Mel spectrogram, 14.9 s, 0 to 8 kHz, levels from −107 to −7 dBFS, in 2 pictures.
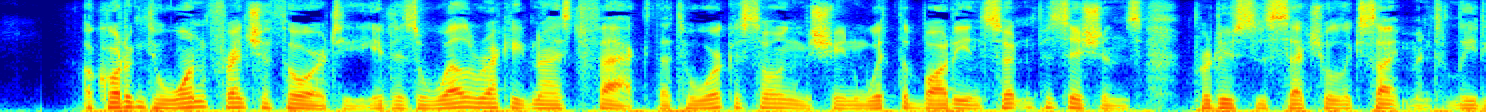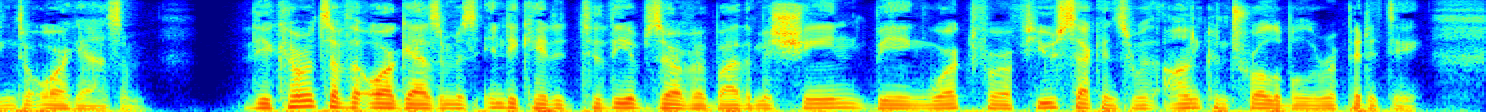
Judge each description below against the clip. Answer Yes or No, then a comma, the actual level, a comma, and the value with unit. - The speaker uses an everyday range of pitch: Yes, average, 3.2 semitones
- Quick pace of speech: Yes, fast, 215 wpm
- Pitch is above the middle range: No, low, 105 Hz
